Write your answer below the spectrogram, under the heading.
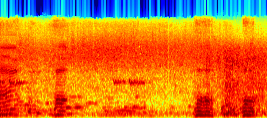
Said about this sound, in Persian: چطور مگی؟ ایچی عرض کردم بارون میاد.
